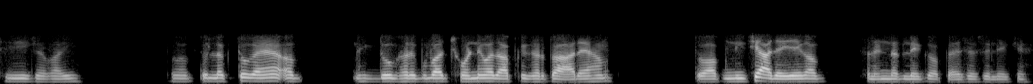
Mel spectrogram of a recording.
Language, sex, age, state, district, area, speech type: Urdu, male, 18-30, Uttar Pradesh, Ghaziabad, urban, conversation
